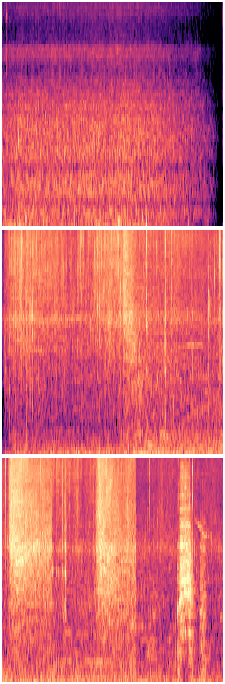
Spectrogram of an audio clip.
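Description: Food sizzling in a hot frying pan, a steady hiss with several louder flare-ups, starting after a cut about four seconds in; before it, a softer steady hiss that fades away.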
